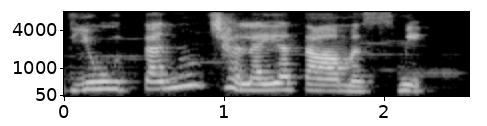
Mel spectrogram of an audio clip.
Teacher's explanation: Instead of complete visarga, we combine the sandhi and chant it as dyutan chalayatam asmi.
